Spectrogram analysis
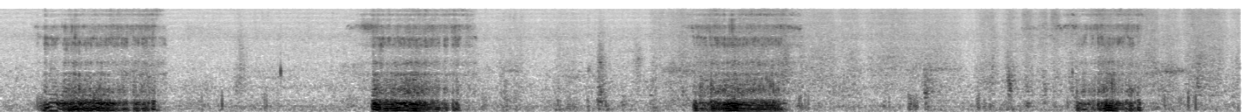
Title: Lola the Dandie Dinmont dreaming & snoring!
